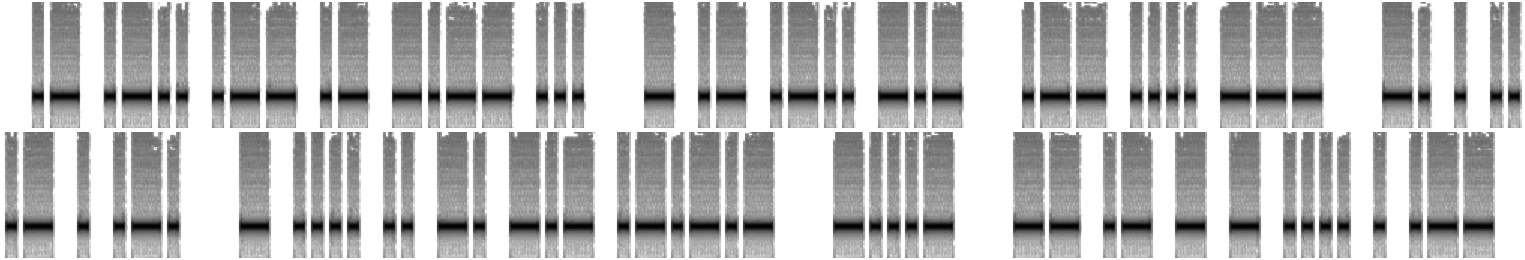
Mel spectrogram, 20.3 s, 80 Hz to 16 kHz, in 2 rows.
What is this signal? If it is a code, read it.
Morse code, heard as a keyed tone, about 20 wpm, 1000 Hz. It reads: ALWAYS TALK WHO NEVER THINK. <BT> MATTHEW
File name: qotdfiles / 20wpm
